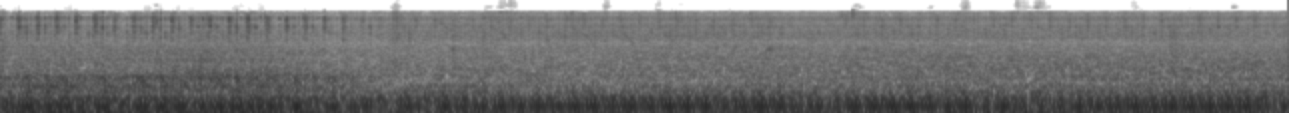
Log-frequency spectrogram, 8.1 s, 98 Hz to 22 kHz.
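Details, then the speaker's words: 1964 Chevy C10 first start after sitting 7 years: deep, lumpy idle skipping beats, about three pulses a second, a little smoky; not firing on all cylinders, rings expected to recover from sitting. Engine misfire. "yeah she's a little smoky but that's you know as long as it's been sitting it'll take those Rings a little bit to come back around and she's definitely missing out she's not hitting on all cylinders right so"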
